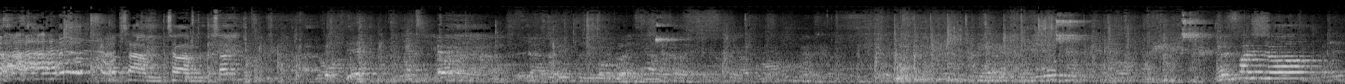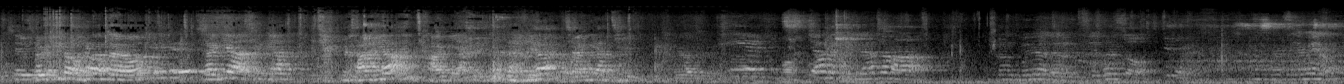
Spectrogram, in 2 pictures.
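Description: A teenage boy talks close by.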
